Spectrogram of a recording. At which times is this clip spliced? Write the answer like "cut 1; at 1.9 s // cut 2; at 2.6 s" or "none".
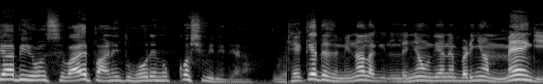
cut 1; at 2.9 s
